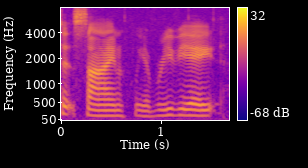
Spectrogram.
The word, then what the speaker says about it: sine: trig functions are the trig ratios are so sine we we pronounce it sine we have reavie a like this it's not sin it sign we say sign and we used its opposite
